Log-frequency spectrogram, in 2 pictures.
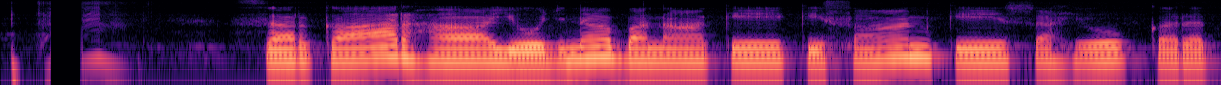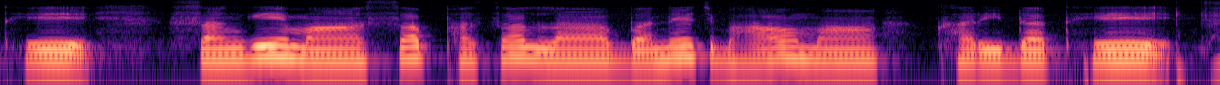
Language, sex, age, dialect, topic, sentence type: Chhattisgarhi, female, 36-40, Eastern, agriculture, statement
